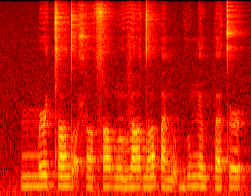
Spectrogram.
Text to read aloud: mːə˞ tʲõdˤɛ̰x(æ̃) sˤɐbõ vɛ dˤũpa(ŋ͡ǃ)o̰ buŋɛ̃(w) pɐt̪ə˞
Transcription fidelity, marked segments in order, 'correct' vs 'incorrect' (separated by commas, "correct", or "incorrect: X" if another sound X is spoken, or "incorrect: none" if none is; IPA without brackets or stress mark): correct, incorrect: ŋ, correct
